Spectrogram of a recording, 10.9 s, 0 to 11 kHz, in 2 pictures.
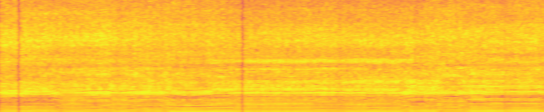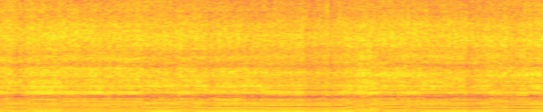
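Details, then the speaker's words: Homelite Super 2 two-stroke chainsaw (Duramark-branded) after an oiler repair with a new duckbill valve, holding a strong steady buzz that dips slightly in the wood and recovers; it cuts cleanly and oils the chain well. "anyway she cuts good now she's oiling pretty good now a lot of oil on that chain"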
